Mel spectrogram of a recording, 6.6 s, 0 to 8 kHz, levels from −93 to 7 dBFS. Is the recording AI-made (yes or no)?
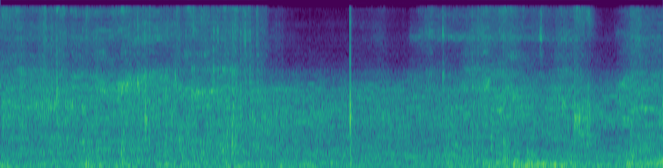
yes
